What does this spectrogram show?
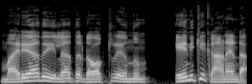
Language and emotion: Malayalam, angry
